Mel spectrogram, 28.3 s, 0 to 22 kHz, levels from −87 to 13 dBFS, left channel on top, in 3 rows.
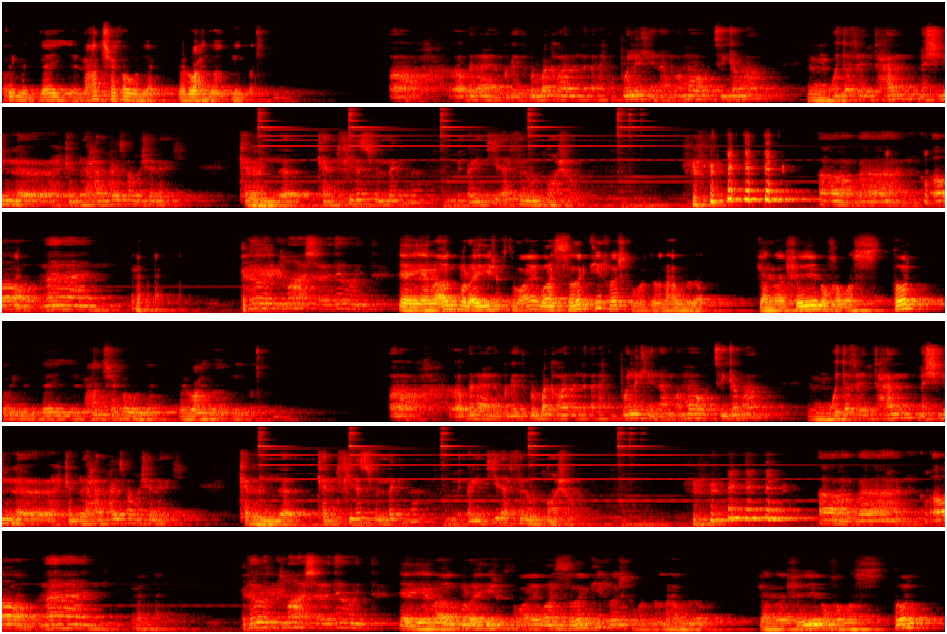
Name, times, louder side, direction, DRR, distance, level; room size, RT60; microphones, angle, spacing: voice 1, 0.0-2.4 8.1-8.3 11.9-12.1 16.3-17.2 20.2-20.3 21.3-21.6 22.8-25.9 26.4-27.9, left 4 dB, 85° left, 13 dB, 0.3 m, -26 dB
voice 2, 3.9-7.6 8.3-11.2 11.8-15.2 17.6-20.0 21.3-22.5, right 1 dB, 15° right, 2 dB, 0.3 m, -32 dB
Clock, 11.9-17.4 17.7-17.8 18.1-18.2 18.5-18.6 18.9-19.0 19.7-19.8 20.5-20.6 21.3-21.4, right 1 dB, 35° left, 1.2 m, -42 dB
4.4 x 2.1 x 2.2 m, 0.93 s
head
